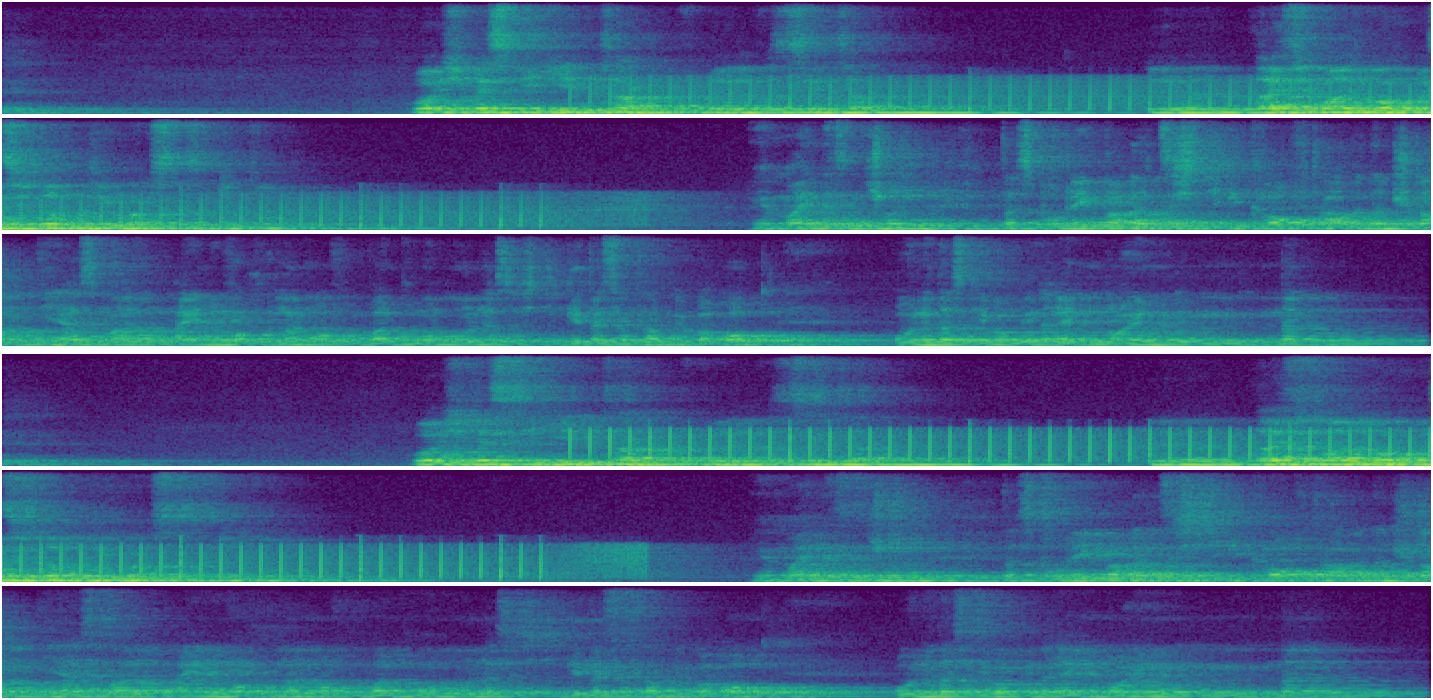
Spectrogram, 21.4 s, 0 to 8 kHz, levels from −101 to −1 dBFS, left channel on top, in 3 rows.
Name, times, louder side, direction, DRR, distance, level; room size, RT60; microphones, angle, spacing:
voice 1, 2.0-4.5 5.7-8.6, equal, 50° left, -7 dB, 3.3 m, -18 dB
sound 1, 2.8-10.4, right 7 dB, 50° right, 0.6 m, -27 dB
voice 2, 10.9-18.1 18.8-20.8, left 1 dB, 70° left, -3 dB, 5.3 m, -29 dB
21.5 x 14.5 x 4.6 m, 2.2 s
head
